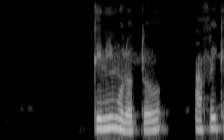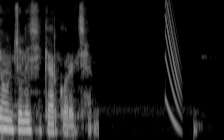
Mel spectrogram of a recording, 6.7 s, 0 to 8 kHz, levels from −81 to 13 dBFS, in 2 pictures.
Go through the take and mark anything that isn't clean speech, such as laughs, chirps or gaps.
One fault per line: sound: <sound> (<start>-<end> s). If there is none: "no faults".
sound: chirp (5.8-6.1 s)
